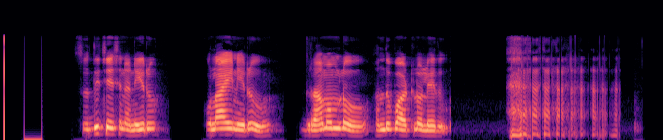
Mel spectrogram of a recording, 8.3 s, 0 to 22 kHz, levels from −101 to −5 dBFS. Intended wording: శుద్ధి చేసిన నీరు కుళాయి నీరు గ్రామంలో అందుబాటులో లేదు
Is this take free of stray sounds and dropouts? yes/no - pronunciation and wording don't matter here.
no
